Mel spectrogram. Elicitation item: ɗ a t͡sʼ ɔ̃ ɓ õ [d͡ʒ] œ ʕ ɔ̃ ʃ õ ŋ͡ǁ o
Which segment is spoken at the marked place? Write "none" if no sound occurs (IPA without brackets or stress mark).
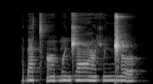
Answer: d͡ʒ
